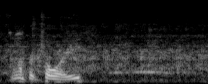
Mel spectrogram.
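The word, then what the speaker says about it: Comperatore: who gave his life That's how you to pronounce that protect guy's his name. family. So it's Compertori.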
